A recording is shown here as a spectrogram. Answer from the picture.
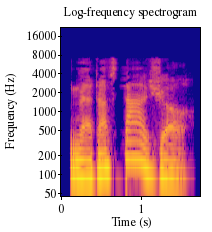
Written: metastasio

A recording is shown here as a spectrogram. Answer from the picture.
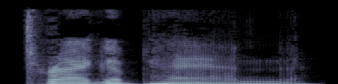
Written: tragopan

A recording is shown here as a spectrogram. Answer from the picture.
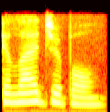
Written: illegible

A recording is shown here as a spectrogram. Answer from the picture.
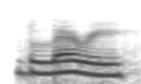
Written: blerry

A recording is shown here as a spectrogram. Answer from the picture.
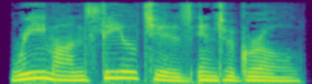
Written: riemann stieltjes integral

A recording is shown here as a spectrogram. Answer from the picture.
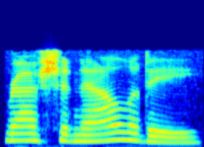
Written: rationality

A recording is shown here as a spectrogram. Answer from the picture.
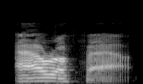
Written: arafat

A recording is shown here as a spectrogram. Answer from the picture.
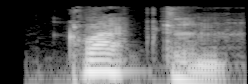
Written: clapton

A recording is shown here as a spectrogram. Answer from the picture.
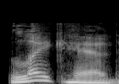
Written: lakehead

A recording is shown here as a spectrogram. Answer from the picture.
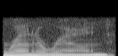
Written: runaround

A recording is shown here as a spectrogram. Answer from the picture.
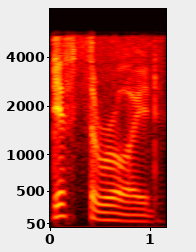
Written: diphtheroid

